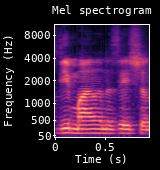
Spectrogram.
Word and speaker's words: demyelinization: There's two ways to say it. There was a previous episode where I tried to pronounce demyelinization like 10 times. Then I realized you can say demyelination, which is, anyway, so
